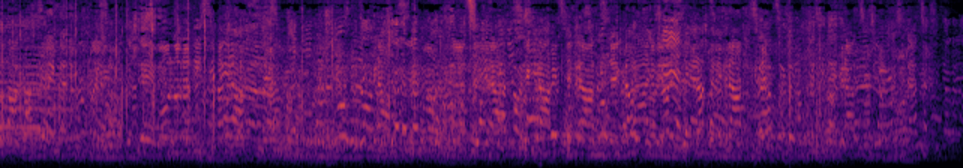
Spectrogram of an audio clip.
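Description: Large crowd of women chattering and calling out all at once, many overlapping voices with no single speaker standing out.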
